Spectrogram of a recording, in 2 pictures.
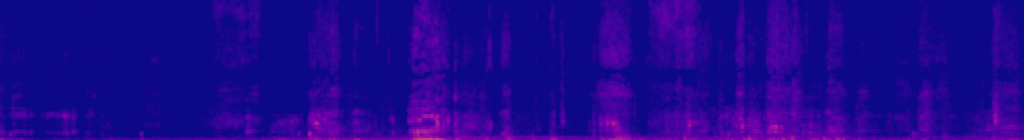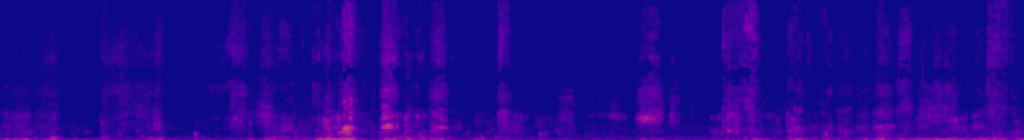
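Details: French Bulldog growling during affectionate play, low rumbling growls in stretches amid scuffling, bumping and panting, loudest bursts near the middle and a sustained low growl toward the end.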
